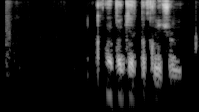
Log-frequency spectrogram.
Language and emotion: Russian, neutral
